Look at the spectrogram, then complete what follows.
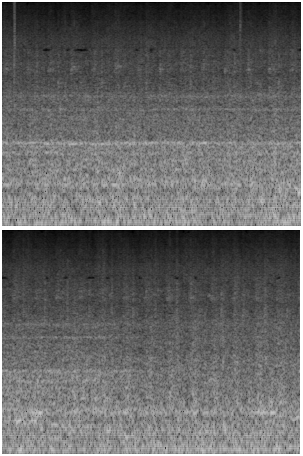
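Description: Steady industrial machine noise with a faint high whine over it, as wood shavings are blown out of a duct into a bin.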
